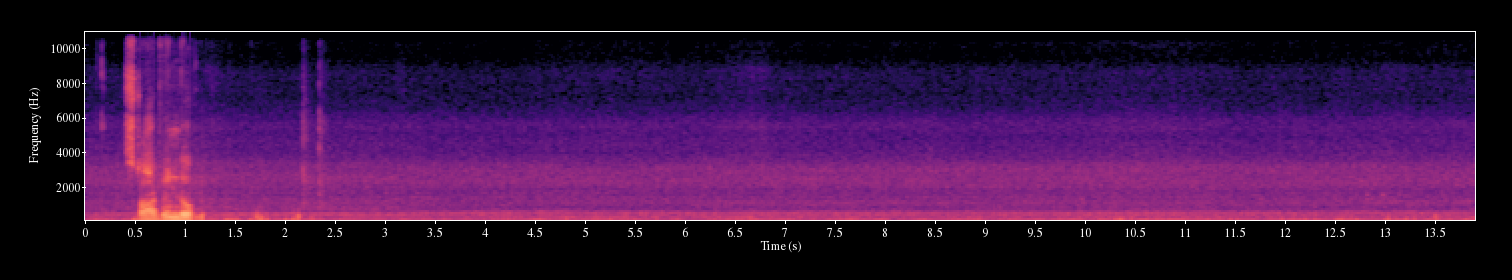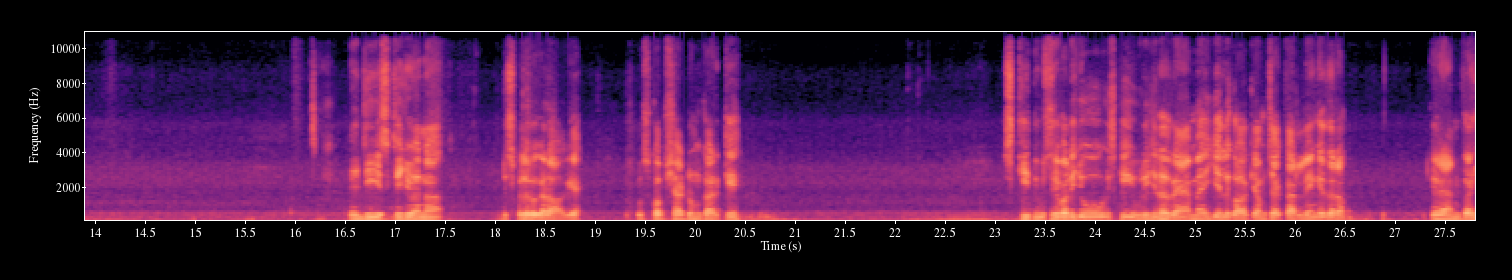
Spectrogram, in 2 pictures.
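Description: A computer fan hums steadily nearby.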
